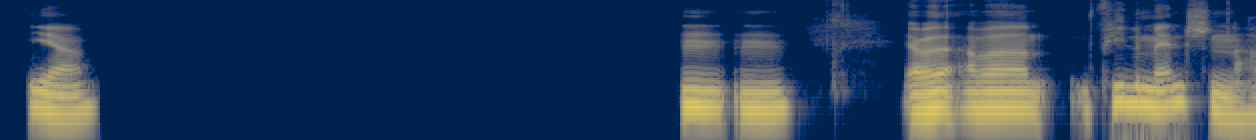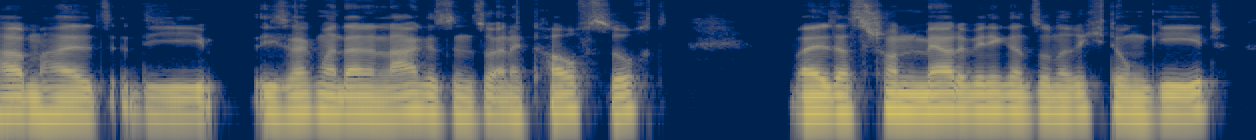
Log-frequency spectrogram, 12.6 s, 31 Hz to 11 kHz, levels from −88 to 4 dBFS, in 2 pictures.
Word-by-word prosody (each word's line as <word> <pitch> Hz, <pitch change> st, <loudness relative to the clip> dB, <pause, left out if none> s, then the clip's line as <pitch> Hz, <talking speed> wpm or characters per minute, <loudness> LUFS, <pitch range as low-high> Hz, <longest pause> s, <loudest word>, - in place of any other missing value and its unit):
Ja. 110 Hz, -3 st, +2 dB, 3.0 s
Mhm, 125 Hz, -2 st, +4 dB
mhm. 115 Hz, +1 st, +1 dB, 0.5 s
Ja, 110 Hz, -, +3 dB
aber 115 Hz, +1 st, +6 dB
aber 120 Hz, 0 st, +4 dB, 0.3 s
viele 150 Hz, -1 st, +3 dB
Menschen 125 Hz, -, +1 dB
haben 95 Hz, 0 st, 0 dB
halt 95 Hz, -1 st, -2 dB
die, 95 Hz, -1 st, -5 dB
ich 100 Hz, -1 st, -2 dB
sage 105 Hz, +2 st, -1 dB
mal, 105 Hz, -, +1 dB
in 100 Hz, -, -1 dB
deiner 100 Hz, 0 st, +1 dB
Lage 100 Hz, +2 st, -1 dB
sind, 95 Hz, 0 st, -5 dB
so 95 Hz, -, -5 dB
eine 90 Hz, 0 st, -3 dB
Kaufsucht, 110 Hz, +1 st, -4 dB, 0.6 s
weil 100 Hz, 0 st, +3 dB
das 100 Hz, 0 st, -1 dB
schon 110 Hz, -2 st, +1 dB
mehr 110 Hz, +1 st, +3 dB
oder 110 Hz, -1 st, +1 dB
weniger 110 Hz, 0 st, +1 dB
in 100 Hz, -, -3 dB
so 105 Hz, -, -2 dB
'ne 100 Hz, -1 st, -1 dB
Richtung 105 Hz, -2 st, -2 dB
geht. 100 Hz, +4 st, -1 dB
105 Hz, 155 wpm, -22 LUFS, 100-115 Hz, 3.0 s, aber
